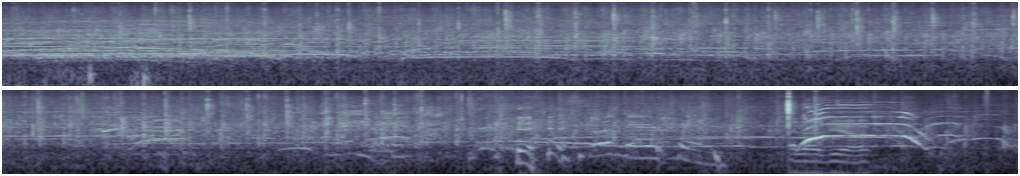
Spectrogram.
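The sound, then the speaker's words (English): A crowd claps loudly and steadily for about fifteen seconds, with scattered high whoops and cheers rising over the dense patter of hands before it starts to thin out. “Get up out of your chairs. Give it up”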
